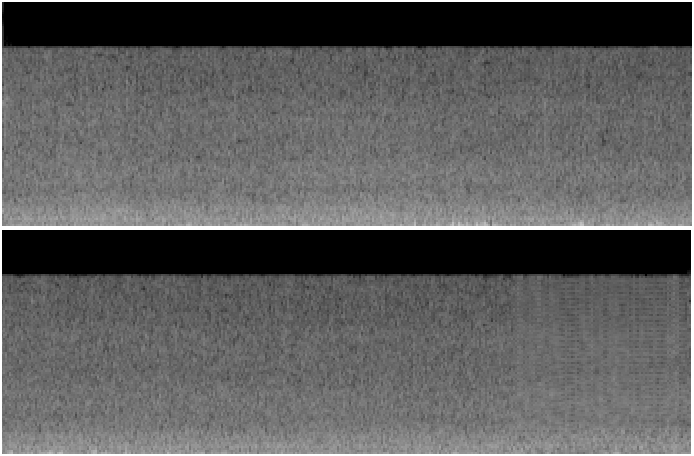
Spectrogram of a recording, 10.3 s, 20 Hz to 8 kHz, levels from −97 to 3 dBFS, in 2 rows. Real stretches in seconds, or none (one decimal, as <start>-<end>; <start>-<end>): 0.0-9.0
